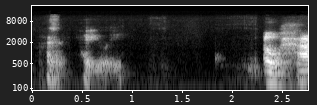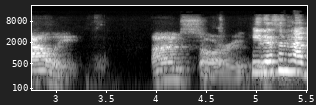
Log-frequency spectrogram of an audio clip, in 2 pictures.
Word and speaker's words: Hallie: Oh, Hallie. I'm sorry. He doesn't have his glasses on. No, no. She told me how to pronounce it. H-A-L-L-E-E. Hallie. Not Haley. Because I'm saying it with a Y.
